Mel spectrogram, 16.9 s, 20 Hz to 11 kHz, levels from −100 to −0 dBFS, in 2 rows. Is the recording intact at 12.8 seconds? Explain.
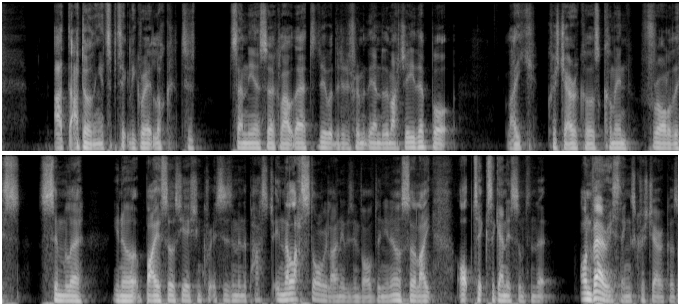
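Yes, the speech at 12.8 seconds plays through cleanly, with no fault audible at that point.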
